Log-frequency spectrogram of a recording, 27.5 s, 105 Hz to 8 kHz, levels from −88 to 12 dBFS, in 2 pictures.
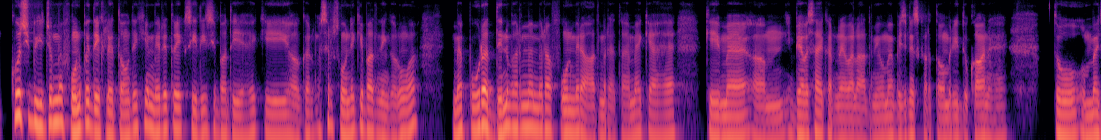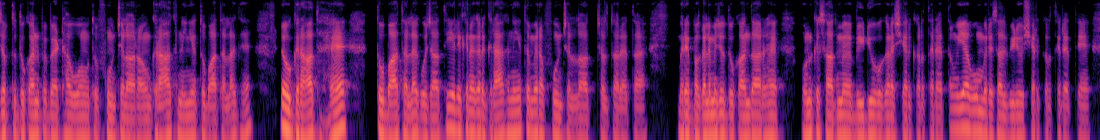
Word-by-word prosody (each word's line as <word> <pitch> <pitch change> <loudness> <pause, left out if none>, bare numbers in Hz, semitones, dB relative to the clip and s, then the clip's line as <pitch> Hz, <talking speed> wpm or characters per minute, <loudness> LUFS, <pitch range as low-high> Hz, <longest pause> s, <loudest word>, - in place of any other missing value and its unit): कुछ 225 -2 +8
भी 170 -3 +6
जब 180 - +5
मैं 185 +1 +7
फ़ोन 135 +1 +7
पे 175 - +4
देख 135 -3 +3
लेता 120 -1 +1
हूँ, 120 - +1
देखिए, 150 +4 0
मेरे 140 0 +3
तो 145 +1 0
एक 145 0 +1
सीधी 130 -2 -1
सी 135 +1 -3
बात 125 0 -4
ये 115 -1 0
है 120 +3 -4
कि 120 -2 -2
अगर 120 +4 -4
मैं 135 +2 -8
सिर्फ 155 +5 -1
सोने 125 +1 +2
की 150 +3 -2
बात 130 -2 +2
नहीं 115 -2 -1
करूँगा, 130 +10 0 0.5
मैं 135 +3 +4
पूरा 150 +3 +8
दिन 125 +3 +3
भर 150 -1 +2
में 150 0 +3
मेरा 145 -1 +2
फ़ोन 130 -1 0
मेरे 130 -1 +2
हाथ 100 +2 -4
में 115 - -1
रहता 100 +2 -8
है। 105 - -4
मैं 120 +2 -2
क्या 120 -1 -3
है 115 +1 -2 0.4
कि, 115 -3 +1
मैं 110 +1 +2
अम, 105 0 -4
व्यवसाय 115 +2 +2
करने 105 -3 -3
वाला 100 -1 -2
आदमी 100 +3 -7
हूँ, 105 +1 -3
मैं 110 0 -2
बिज़नेस 110 +1 -2
करता 105 -2 -8
हूँ 105 - 0
मेरी 110 0 -3
दुकान 105 +1 -1
है, 100 +1 -8 0.6
तो 120 0 +2
मैं 115 +2 +2
जब 120 -1 -1
तक 120 - -5
दुकान 115 +1 0
पर 120 - -6
बैठा 110 0 -2
हुआ 110 0 0
हूँ 110 - -2
तो 110 - -5
फ़ोन 110 +1 -3
चला 105 -3 +1
रहा 100 0 -2
हूँ, 100 - -3
ग्राहक 115 +4 0
नहीं 110 -1 -1
है 115 - -1
तो 110 0 -5
बात 100 0 -2
अलग 110 +3 -4
है, 135 +6 -5 0.4
यो 150 -3 +8
ग्राहक 120 0 +3
हैं 115 - +3 0.4
तो 125 - +3
बात 110 0 +2
अलग 115 +1 0
हो 110 - -1
जाती 105 +4 -3
है 145 - +3
लेकिन 130 0 0
अगर 125 -1 +2
ग्राहक 115 +2 0
नहीं 125 +1 +1
है - - 0
तो 130 - -2
मेरा 120 -2 +1
फ़ोन 115 -1 -3
चल 105 - -5
रहा 105 -1 -1
चलता 105 0 -6
रहता 95 0 -5
है। 95 - -10 0.4
मेरे 115 0 +3
बगल 115 +1 +1
में 120 - +3
जो 120 - +2
दुकानदार 115 0 0
हैं 110 +1 0 0.3
उनके 120 +1 0
साथ 115 0 +1
मैं 115 -1 +2
वीडियो 110 +1 0
वगैरह 110 0 -1
शेयर 110 0 -1
करते 110 0 -9
रहता 105 +7 -6
हूँ 140 - -2
या 145 0 +4
वो 135 -1 0
मेरे 120 -3 0
साथ 115 -1 -1
वीडियो 110 0 -2
शेयर 110 0 -4
करते 100 +4 -10
रहते 100 +1 -6
हैं। 100 -1 -6
115 Hz, 270 wpm, -23 LUFS, 110-125 Hz, 0.6 s, कुछ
